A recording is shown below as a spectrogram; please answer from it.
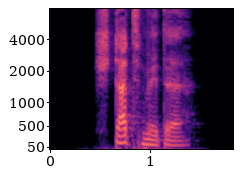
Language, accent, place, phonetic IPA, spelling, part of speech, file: German, Germany, Berlin, [ˈʃtatmɪtə], Stadtmitte, noun, De-Stadtmitte.ogg
- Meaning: city center, downtown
